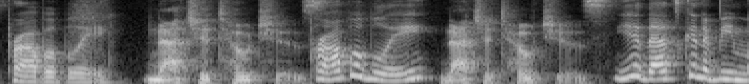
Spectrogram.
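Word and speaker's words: Natchitoches: There's a T. You're missing the T. You're skipping the T Hey, completely. people- Nachitoches, probably. Nachitoches.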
